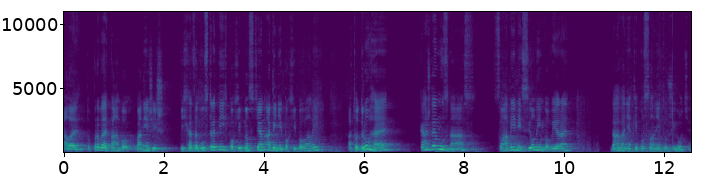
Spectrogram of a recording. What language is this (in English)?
Slovak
